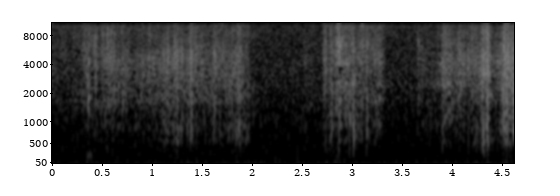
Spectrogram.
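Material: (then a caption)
Sequins. Long red nails scratch and brush across the sequin fabric cover of a notebook. The sound is quiet, with soft, crinkly scratching and bright rustling that comes in uneven bursts over a low, steady background hum.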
